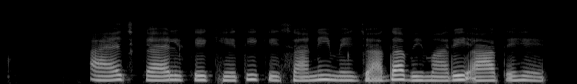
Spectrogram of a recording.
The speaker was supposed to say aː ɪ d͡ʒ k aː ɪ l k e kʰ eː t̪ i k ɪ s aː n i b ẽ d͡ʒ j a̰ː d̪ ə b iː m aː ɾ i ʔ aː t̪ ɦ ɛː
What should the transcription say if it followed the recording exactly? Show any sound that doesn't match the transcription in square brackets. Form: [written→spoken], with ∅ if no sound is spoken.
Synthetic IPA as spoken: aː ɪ d͡ʒ k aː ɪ l k e kʰ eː t̪ i k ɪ s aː n i [b→m] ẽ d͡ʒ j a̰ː d̪ [ə→a] b iː m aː ɾ i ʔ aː t̪ ɦ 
